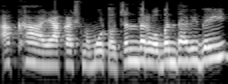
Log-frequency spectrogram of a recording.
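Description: A woman's voice: on the high side, fairly even intonation, a little fast, lo-fi sound, faint music behind, pitched above the performer's own voice, natural voice. A woman voicing a scheming male royal minister who grumbles slyly. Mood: grumbling.

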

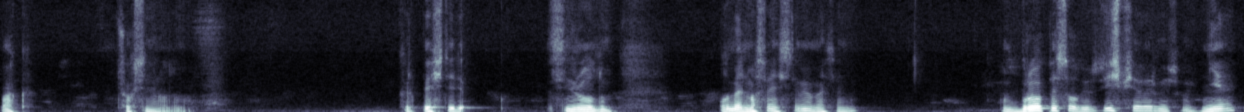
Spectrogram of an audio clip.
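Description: A man's voice: medium pitch, steady tone, moderate pace, long pauses, dark tone. A man hosting a gaming channel, commenting on opening loot boxes in a mobile game, exasperated and jokey, often cursing at the game.

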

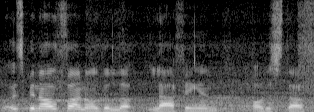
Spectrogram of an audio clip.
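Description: A man's voice: on the high side, moderate pace, natural voice. A teenage boy acting as an impulsive schoolboy fixated on a fad, talking in a restless, insistent way. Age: teens. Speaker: student obsessed with boxing gloves. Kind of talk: student short film acting. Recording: loud background noise.

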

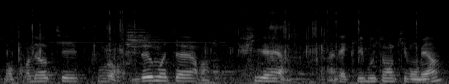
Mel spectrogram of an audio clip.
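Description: A man's voice: a little high, moderate pace. A man in his forties, hosting a home DIY video, explaining each step in a plain, matter-of-fact way. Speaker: DIY channel host. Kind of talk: casual step-by-step DIY narration. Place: home room by windows, indoors. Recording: echoey room, distant mic, background noise.

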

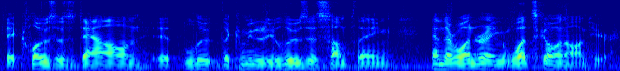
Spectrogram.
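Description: A middle-aged man, a journalist guest, calmly explaining his reporting in a TV news studio interview. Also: deep voice, slight background noise. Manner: measured, explanatory, paraphrasing sources. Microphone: lapel mic.

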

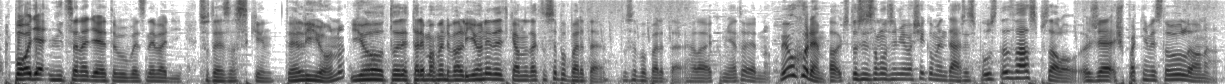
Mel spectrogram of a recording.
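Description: Excitable man giving game commentary. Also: on the high side. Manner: chatty, excitable, talks straight to viewers. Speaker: gaming channel host. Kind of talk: gameplay commentary. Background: faint background music.

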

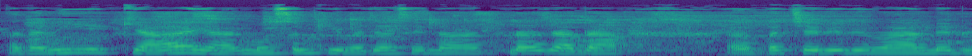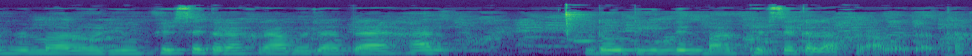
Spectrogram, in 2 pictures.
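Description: A woman's voice: mid-range voice, flat delivery, fairly quick, warm tone. A woman in her thirties vlogging casually with a sore throat, talking straight to viewers from home and on a shopping trip, on a handheld phone. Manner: chatty, talks straight to viewers. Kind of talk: casual vlog chat.

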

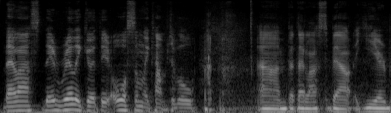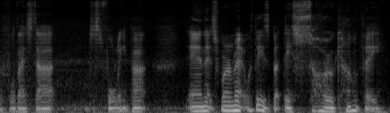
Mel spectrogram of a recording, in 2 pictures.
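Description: A man with a lowish, mellow voice talks a little fast as he rambles casually to camera inside his car during a food taste test. The camera sits at arm's length, giving dull, noisy audio.

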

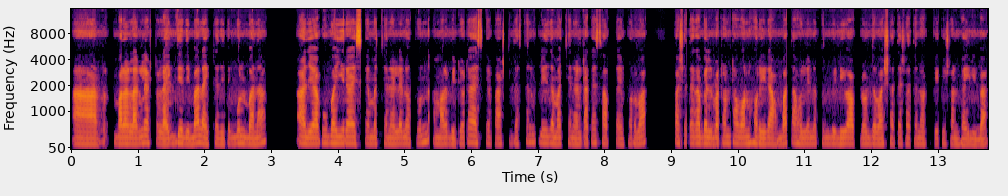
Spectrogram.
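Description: A woman's voice: sits low, level tone, very fast, a little hiss or hum. A woman from Assam with a Sylheti accent, chatting to viewers in a casual cooking vlog in a rambling, chatty way. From Assam, India. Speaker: vlogger.

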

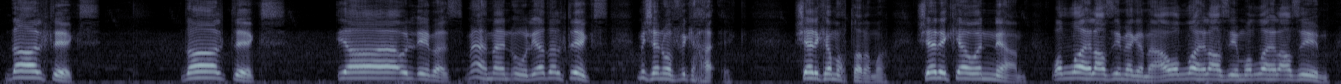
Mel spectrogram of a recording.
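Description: Fast, heated young Egyptian farmer. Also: male voice, high voice, lively intonation, fairly bright tone, dry recording. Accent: Egyptian Arabic. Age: young adult. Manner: heated, indignant, fast and emphatic with repeated oaths. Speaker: potato farmer streaming live. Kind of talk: live stream reading viewer comments.

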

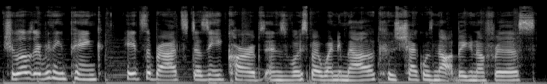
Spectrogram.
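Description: A woman's voice: mid-range voice, fairly even intonation, a little fast, soft background music. A woman narrating scripted video commentary with dry, wry humour.

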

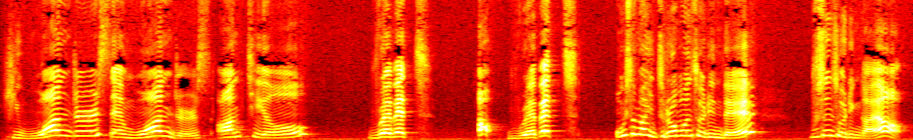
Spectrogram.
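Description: Woman storybook tutor, slow and deliberate delivery, playful and exclamatory, reads aloud and explains. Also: sits high. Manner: animated, exclamatory, playful teacher tone. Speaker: English tutor reading a picture book.

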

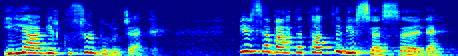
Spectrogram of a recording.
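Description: An actress playing a middle-aged mother in a sitcom who gently scolds her family. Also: high voice, very animated, normal speed. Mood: chiding. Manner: motherly, chiding. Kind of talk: sitcom acting.

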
